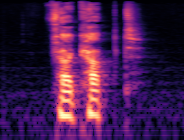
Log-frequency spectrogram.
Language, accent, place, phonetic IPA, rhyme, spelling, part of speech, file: German, Germany, Berlin, [fɛɐ̯ˈkapt], -apt, verkappt, adjective / verb, De-verkappt.ogg
- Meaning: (verb) past participle of verkappen; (adjective) disguised, in disguise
